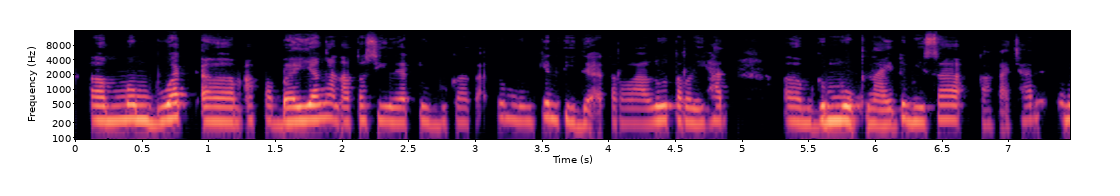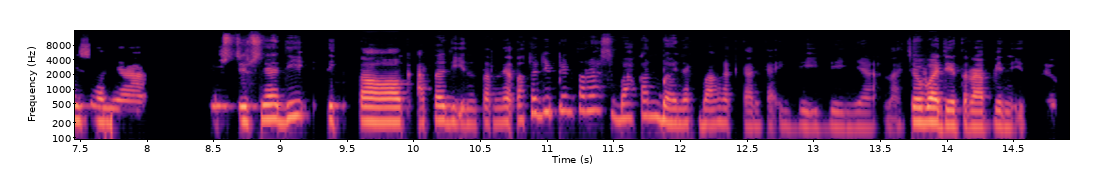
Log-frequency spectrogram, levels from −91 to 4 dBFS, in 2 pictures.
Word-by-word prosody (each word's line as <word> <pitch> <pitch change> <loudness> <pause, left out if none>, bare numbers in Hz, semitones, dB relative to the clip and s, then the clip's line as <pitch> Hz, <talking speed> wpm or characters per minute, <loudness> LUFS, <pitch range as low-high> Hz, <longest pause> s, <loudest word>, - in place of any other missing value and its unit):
mmm, 225 -1 +3
membuat, 235 +2 +6
eee, 215 -1 +1 0.3
bayangan 230 +4 +5
atau 220 +1 -7
siluet 215 -2 -4
tubuh 210 -2 -11
Kakak 210 -1 -15
tuh, 250 - -8
mungkin 230 +2 -4
tidak 205 -3 -6
terlalu 200 +2 -1
terlihat, 210 +1 -4 0.5
mmm, 210 -2 -4
gemuk. 225 0 +7
Nah 185 -1 -3
itu 245 - -4
bisa 225 +2 -2 0.2
Kakak 185 -4 -17
cari 230 +4 -13
tuh 250 - -13
misalnya, 210 -4 -1 0.6
tips-tipsnya 240 - +2
di 255 +3 +1 0.2
TikTok, 215 -2 +3
atau 210 +2 -1
di 215 - -5
internet, 205 +2 -6
atau 315 - -4
di 340 - -2
Pinterest. 360 -3 -6
Bahkan 255 +3 -6
banyak 200 -2 -2
banget 195 +1 -7
kan 170 -1 -11
Kak, - - -16
ide-idenya. 170 -1 -14
Nah - - -16
coba 210 +1 +6
deh 185 - +3
terapin 175 -1 -2
itu. - - -20
215 Hz, 170 wpm, -24 LUFS, 200-230 Hz, 0.6 s, gemuk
